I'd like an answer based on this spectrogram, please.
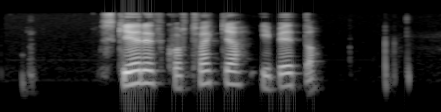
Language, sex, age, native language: Icelandic, male, 18-19, Icelandic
